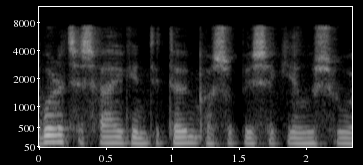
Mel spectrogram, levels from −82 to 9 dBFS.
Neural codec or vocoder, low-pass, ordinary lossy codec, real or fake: codec, 16 kHz, 0.8 kbps, ZipCodec; 7.2 kHz; AAC, 64 kbps; fake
